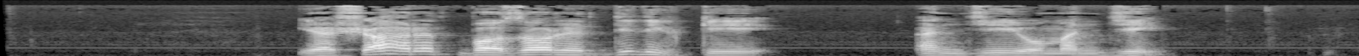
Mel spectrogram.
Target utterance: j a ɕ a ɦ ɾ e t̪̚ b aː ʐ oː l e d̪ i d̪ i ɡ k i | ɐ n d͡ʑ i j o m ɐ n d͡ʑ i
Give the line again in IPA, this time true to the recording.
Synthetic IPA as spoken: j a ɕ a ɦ ɾ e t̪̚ b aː z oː ɾ e d̪ i d̪ i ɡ k i | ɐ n d͡ʑ i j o m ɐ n d͡ʑ i

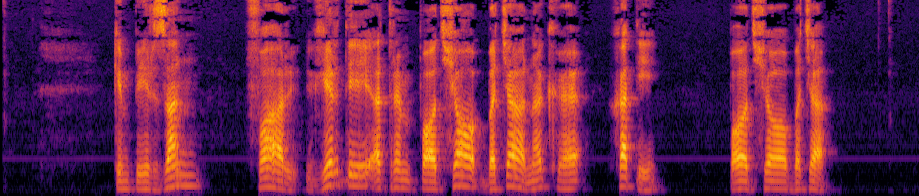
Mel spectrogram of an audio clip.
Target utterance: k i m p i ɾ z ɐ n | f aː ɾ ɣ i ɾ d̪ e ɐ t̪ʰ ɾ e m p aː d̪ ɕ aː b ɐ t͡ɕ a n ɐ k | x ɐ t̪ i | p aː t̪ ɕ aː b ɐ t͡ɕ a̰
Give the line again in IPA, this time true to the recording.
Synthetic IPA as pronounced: k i m p i ɾ z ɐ n | f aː ɾ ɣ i ɾ d̪ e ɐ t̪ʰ ɾ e m p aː d̪ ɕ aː b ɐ t͡ɕ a n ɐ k | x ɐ t̪ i | p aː d̪ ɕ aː b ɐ t͡ɕ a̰

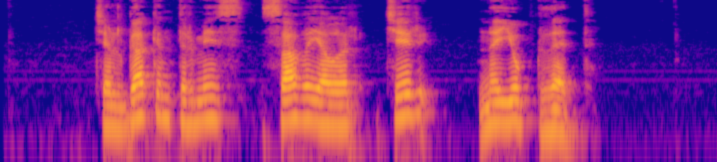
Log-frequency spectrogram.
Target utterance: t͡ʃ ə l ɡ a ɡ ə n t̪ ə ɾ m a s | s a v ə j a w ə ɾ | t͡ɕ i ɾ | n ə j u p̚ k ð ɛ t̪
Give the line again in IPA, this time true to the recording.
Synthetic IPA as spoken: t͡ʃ ə l ɡ a k ə n t̪ ə ɾ m i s | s a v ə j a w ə ɾ | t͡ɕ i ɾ | n ə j u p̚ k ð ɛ t̪

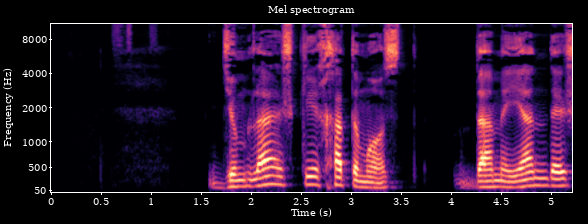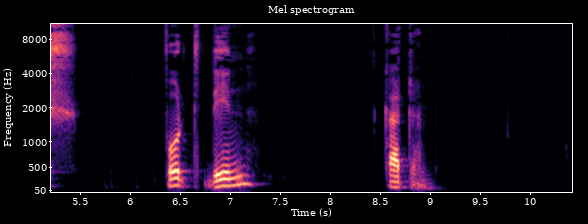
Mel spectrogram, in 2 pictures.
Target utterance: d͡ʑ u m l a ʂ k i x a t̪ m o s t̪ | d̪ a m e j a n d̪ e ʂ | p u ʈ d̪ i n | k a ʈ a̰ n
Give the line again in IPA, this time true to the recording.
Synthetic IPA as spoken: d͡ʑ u m l a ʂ k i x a t̪ m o s t̪ | d̪ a m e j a n d̪ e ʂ | p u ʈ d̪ i n | k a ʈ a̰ n

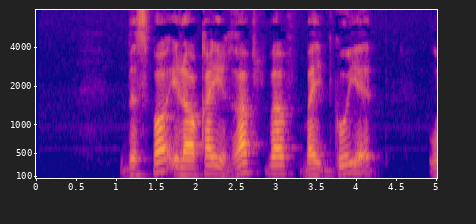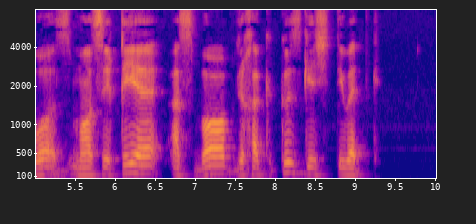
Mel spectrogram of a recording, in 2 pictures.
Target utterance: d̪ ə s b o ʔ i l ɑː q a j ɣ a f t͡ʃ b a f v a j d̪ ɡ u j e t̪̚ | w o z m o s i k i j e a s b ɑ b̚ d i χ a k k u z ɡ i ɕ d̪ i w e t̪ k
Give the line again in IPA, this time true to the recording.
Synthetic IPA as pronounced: d̪ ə s p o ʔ i l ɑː q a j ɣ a f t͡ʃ b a f b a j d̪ ɡ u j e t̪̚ | w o z m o s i q i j e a s b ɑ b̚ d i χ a k k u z ɡ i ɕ t̪ i w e t̪ k

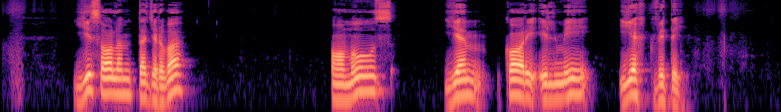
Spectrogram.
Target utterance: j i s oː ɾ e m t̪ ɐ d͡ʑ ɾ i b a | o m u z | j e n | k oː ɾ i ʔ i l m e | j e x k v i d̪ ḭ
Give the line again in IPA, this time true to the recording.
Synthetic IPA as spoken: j i s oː l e m t̪ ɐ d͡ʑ ɾ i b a | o m u z | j e m | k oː ɾ i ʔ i l m i | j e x k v i t̪ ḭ

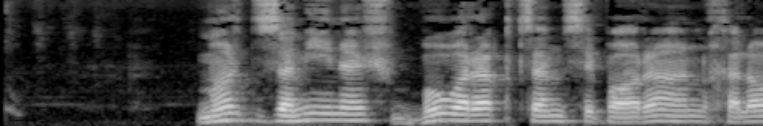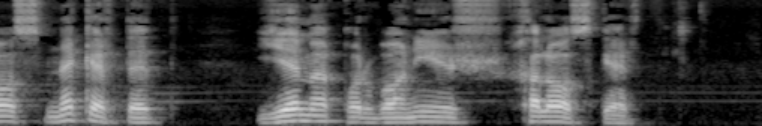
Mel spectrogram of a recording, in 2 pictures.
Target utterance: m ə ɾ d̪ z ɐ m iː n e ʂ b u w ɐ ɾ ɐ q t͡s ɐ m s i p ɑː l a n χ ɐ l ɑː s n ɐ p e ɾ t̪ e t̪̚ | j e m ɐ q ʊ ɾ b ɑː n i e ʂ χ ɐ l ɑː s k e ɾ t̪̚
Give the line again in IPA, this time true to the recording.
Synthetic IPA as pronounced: m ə ɾ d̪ z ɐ m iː n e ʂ b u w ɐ ɾ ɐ q t͡s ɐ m s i p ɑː ɾ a n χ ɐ l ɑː s n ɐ k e ɾ t̪ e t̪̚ | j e m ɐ q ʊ ɾ b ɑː n i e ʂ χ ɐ l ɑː s k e ɾ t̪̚

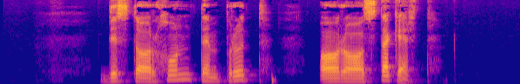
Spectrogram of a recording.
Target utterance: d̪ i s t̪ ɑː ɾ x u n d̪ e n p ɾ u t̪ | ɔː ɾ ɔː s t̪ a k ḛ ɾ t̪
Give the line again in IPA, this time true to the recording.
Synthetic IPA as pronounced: d̪ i s t̪ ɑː ɾ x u n t̪ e m p ɾ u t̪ | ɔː ɾ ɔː s t̪ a k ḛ ɾ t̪

